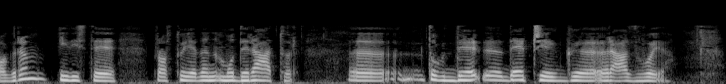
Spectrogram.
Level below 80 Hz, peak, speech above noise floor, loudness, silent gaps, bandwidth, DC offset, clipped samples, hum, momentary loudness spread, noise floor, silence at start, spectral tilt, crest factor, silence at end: -48 dBFS; -4 dBFS; 24 dB; -18 LUFS; none; 6.6 kHz; under 0.1%; under 0.1%; none; 10 LU; -41 dBFS; 0 s; -7 dB/octave; 12 dB; 0.1 s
